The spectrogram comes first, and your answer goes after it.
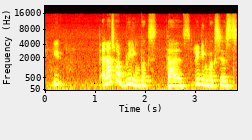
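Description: Noticeable background noise sits behind a woman speaking at medium pitch. She goes at a fairly slow pace with ordinary pitch variation. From Kenya. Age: 20s. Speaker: podcast host. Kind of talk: solo monologue. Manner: casual, laughing often.

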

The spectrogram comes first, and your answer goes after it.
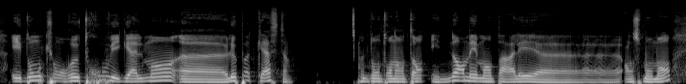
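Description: This man speaks at a very slow pace with a medium pitch. His pitch varies in an ordinary way, and the sound is dry and close with no echo. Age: 30s. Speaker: adtech startup founder, former radio ad salesman. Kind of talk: interview. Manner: hesitant with fillers.

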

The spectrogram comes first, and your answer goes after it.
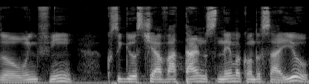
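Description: A man talks at a medium pitch. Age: 20s. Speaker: podcaster. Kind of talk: casual solo podcast monologue. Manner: unscripted, conversational with fillers.

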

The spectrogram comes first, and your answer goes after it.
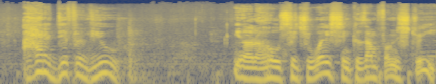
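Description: There is noticeable background noise behind this man. His pitch is fairly high and his intonation lively. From New Jersey. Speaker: actor. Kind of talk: casual interview. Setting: studio.

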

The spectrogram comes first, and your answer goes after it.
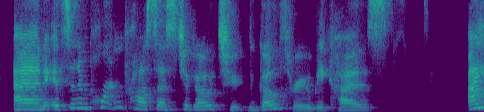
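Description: A somewhat breathy woman with an American accent and a fairly high voice speaks fairly slowly, her pitch swinging very widely, against a quiet background. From US Midwest (Ann Arbor, Michigan). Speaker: accountant and finance advisor. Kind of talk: casual interview chat.

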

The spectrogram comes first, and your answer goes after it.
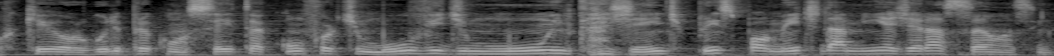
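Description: Speaking at a moderate pace with hardly any pauses, a man keeps his fairly high voice fairly even in intonation. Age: 20s. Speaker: podcast host. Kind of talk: casual chat.

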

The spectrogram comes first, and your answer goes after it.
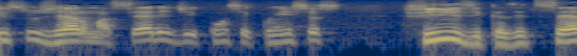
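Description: A man's high-pitched voice moves at a fairly slow pace, its intonation lively. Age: 50s. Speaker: artist. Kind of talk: casual interview. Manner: talkative.

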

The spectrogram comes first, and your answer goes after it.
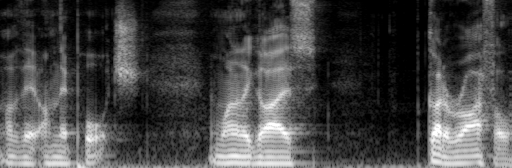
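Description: A man with a very deep, low pitch and an Australian accent. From Australia, far north Queensland. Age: 40s. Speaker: podcast co-host. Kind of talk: casual chat. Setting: studio.

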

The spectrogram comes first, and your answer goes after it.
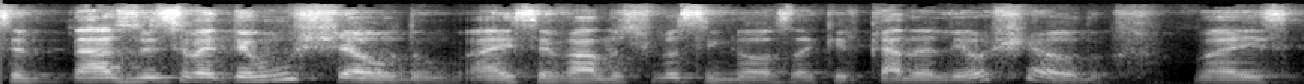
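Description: Over a quiet background, a man speaks at a very fast pace with a medium pitch and ordinary pitch variation. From northern Minas Gerais, Brazil. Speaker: podcast co-host, physics student. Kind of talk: casual chat.

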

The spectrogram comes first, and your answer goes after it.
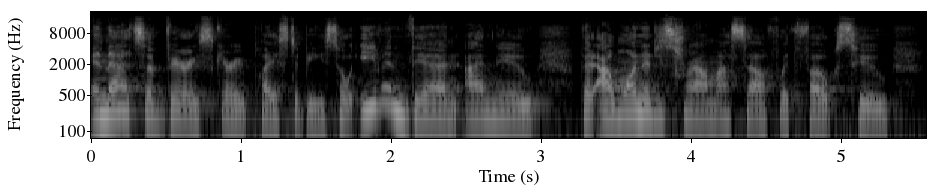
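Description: This woman speaks with a Texan accent and fairly even intonation. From Lubbock, West Texas. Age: 50s. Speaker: nonprofit CEO. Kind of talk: interview.

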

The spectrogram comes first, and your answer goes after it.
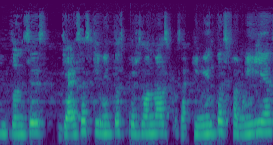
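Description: Speaking at a very slow pace, a woman uses a medium-pitched, somewhat breathy voice with a dark, mellow tone and fairly even intonation. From Guatemala. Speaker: businesswoman and cosplayer. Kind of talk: online interview.

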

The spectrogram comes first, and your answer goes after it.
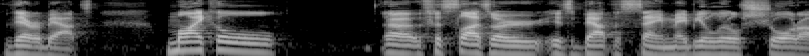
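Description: On a very clean recording with a silent background, the voice carries an Australian accent at a moderate pace with ordinary pitch variation. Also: man, medium pitch for a man. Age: 20s. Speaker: YouTube video editor. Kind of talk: casual chat.

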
